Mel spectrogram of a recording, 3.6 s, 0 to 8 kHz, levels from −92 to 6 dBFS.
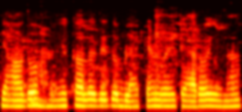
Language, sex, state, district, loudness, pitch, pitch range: Kannada, female, Karnataka, Belgaum, -18 LUFS, 160 Hz, 160-165 Hz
